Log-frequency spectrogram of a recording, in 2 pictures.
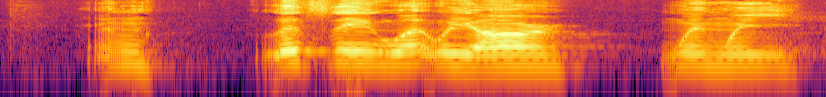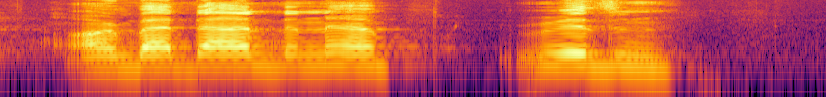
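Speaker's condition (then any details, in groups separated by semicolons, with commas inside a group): Cerebral palsy; 37 years since onset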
